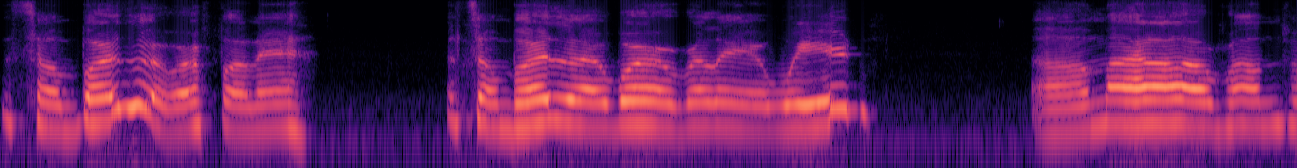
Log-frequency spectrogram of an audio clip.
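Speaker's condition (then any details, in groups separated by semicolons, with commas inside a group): Friedreich's ataxia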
